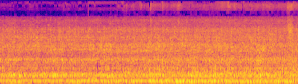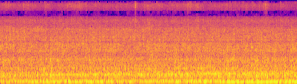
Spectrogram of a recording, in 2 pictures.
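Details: GE Hydrowave washer after washer motor replacement (not-spinning fault): quick drain and spin gives steady motor hum, pitch climbing smoothly as drum spins up, no knocking or grinding; normal spin.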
